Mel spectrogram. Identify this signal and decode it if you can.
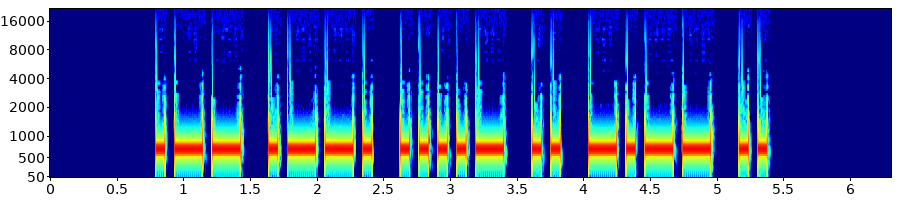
Morse code, heard as a keyed tone, about 17 wpm, 700 Hz. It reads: WP4IYI
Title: USA Call Signs Repeated 3x 17wpm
